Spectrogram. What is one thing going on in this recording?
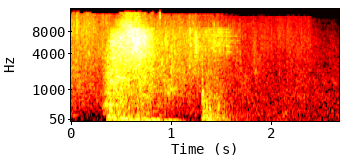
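A sword swings and strikes with a heavy blow.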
